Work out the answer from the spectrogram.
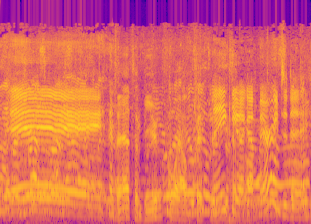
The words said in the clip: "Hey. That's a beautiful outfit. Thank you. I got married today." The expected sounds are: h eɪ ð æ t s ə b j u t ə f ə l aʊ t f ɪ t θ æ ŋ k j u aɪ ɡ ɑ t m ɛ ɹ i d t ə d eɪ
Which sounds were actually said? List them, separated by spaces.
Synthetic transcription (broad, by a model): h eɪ ð æ t s ə b j u t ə f l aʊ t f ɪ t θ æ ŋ k j u aɪ ɡ ɑ t m ɛ ɹ i d t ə d eɪ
